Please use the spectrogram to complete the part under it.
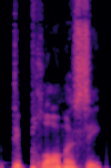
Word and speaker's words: diplomacy: Bacow，还是对这个人的介绍，说他被选择 for something，就表示的后面原因了，是由于他的外交和领导技能，diplomatic 外交的，它的名词形式 diplomacy，注意它的这个发音的变化，diplomatic 重音在 ma，而这个 diplomacy 发音则从头开始啊，由重转轻，diplomacy。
